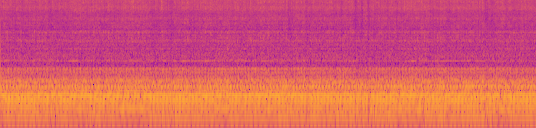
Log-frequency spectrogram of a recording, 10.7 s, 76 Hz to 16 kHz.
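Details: Honda CBR929RR SC44 turbo build running for the first time at tick-over, fuel map set up by the owner, not yet dyno-tuned: a steady, even, smooth low drone with no knocks, misses or hunting. Normal idle.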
